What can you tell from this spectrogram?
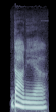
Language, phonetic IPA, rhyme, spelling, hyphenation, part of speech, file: Hungarian, [ˈdaːnijɛl], -ɛl, Dániel, Dá‧ni‧el, proper noun, Hu-Dániel.ogg
- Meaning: a male given name from Hebrew, equivalent to English Daniel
